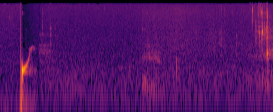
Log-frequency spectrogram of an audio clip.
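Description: A single clear water drop plops with a quick rising pitch, then near-silence with a few faint small clicks and a soft bright tick at the end. No one speaks.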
